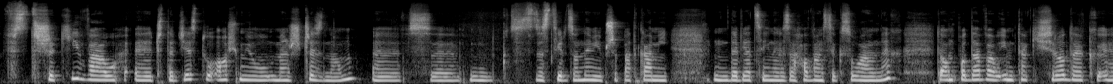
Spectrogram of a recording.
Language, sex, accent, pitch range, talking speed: Polish, female, native, 195-225 Hz, 85 wpm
